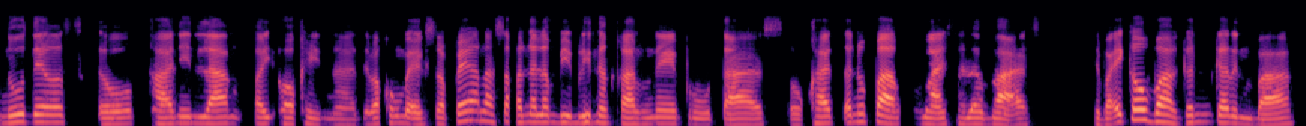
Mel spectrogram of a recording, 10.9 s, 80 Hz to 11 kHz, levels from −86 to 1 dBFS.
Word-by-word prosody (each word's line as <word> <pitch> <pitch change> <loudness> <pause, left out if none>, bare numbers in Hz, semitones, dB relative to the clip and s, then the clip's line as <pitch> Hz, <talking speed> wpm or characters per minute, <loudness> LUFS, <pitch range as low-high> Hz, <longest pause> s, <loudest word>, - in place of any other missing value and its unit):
noodles 195 +1 +1 0.2
o 155 +2 -3
kanin 170 +1 0
lang 165 0 +4 0.2
ay 160 0 0 0.2
okey 155 -1 -6
na 140 -1 -10
di - - -11
ba? 155 - 0
Kung 180 0 -7
may - - +2
extra 155 +2 -4
pera, 230 +5 +1
saka 210 -2 -2
na 195 -1 +1
lang 190 0 -1
bibili 185 -1 -1
ng 180 -1 +1
karne, 160 +1 0
prutas 145 -1 -2
o 140 - -5
kahit 175 0 +1
ano 205 +2 -2
pang 165 -4 +7 0.2
kumain 155 -2 +2
sa 155 - -11
labas 150 -2 +1 0.5
di - - -4
ba? 150 - +1
Ikaw 255 +6 +6
ba, 200 -4 +6
ganon 190 +5 -6
ka 185 -1 +3
rin 160 -3 -3
ba? 140 +2 +2
165 Hz, 195 wpm, -24 LUFS, 150-190 Hz, 0.5 s, pang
